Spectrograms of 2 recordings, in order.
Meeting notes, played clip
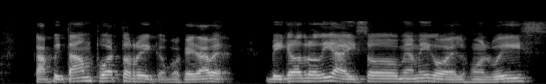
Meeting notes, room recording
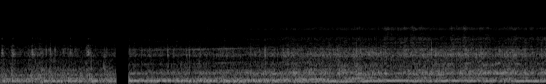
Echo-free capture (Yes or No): Yes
